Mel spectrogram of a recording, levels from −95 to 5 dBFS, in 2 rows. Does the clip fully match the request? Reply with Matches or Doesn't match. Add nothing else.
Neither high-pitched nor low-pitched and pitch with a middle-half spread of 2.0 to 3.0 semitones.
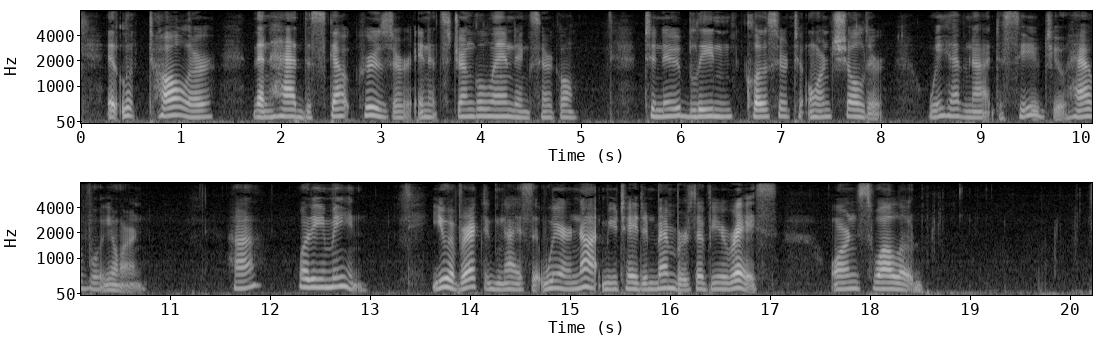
Matches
